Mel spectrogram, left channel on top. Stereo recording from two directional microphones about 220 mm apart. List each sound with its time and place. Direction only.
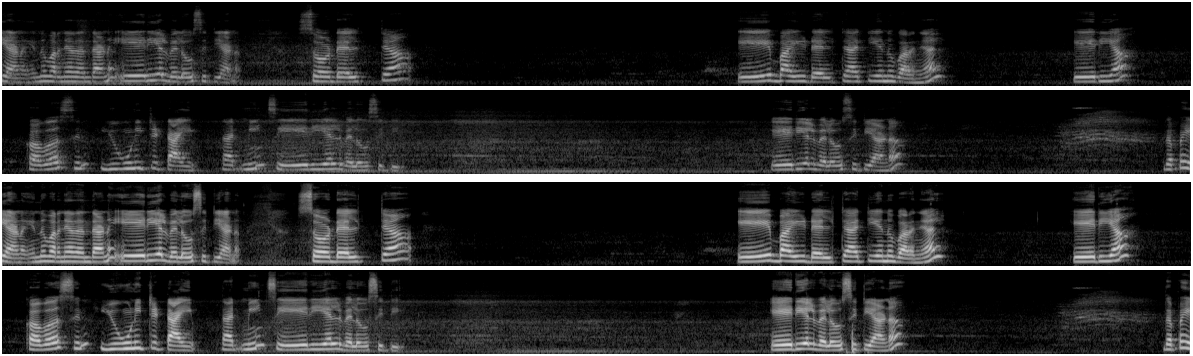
0.0 s a woman's voice: 45° right (ahead or behind)
7.3 s a woman's voice: 45° right (ahead or behind)
10.7 s a woman's voice: 45° right (ahead or behind)
19.5 s a woman's voice: 50° right (ahead or behind)
23.5 s a woman's voice: 45° right (ahead or behind)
